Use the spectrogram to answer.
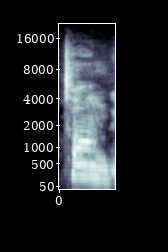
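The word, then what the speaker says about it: tongue: ماو ماوث ماوث ماوث لسان يعني تج مش هنطق اليو ولا الا اللي في الاخر دول ت لسان تانج لسان تانج قول معايا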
